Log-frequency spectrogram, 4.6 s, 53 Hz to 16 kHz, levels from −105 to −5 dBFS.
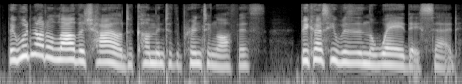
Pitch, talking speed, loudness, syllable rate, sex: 235 Hz, 260 wpm, -19 LUFS, 6.6 syllables/s, female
